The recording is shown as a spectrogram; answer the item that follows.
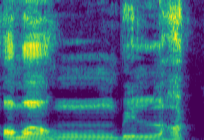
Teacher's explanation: মিম টাকে আমরা গোপন করব গোপন করা কি একটা অনুস্বরের মত আসবে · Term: ইকফা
